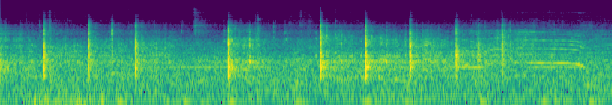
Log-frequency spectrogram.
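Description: Sharp clicks at a marching tempo, about two a second with a few skipped beats, like drumsticks clicking time for a marching band. Near the end a faint pitched note is held for about a second.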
